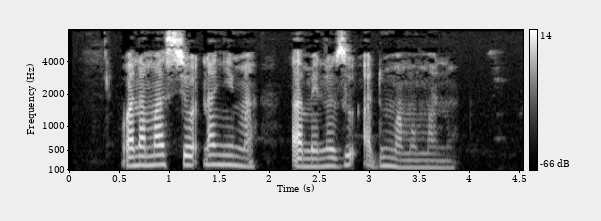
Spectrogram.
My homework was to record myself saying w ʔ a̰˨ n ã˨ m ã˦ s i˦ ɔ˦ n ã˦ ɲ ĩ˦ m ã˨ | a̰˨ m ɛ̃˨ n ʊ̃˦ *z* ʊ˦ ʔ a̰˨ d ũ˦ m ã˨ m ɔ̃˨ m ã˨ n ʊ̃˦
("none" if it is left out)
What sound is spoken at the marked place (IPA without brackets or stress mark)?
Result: z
